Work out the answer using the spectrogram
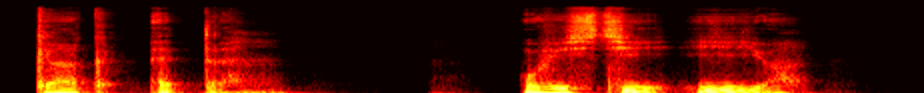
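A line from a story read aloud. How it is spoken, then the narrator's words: Quiet question. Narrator (Russian): тихо спросил Варан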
